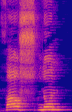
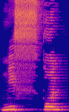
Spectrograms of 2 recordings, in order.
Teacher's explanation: صاد میں منہ بھرے گا، سین میں منہ نہیں بھرے گا.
